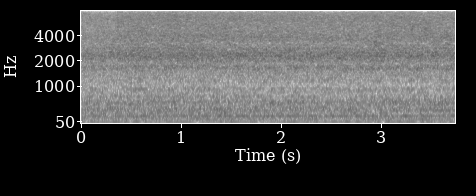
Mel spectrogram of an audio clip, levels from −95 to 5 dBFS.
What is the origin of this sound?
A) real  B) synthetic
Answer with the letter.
A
